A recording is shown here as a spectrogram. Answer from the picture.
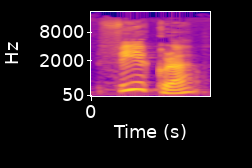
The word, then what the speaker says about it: fiacre: The word fiacre, or fiac, as it's pronounced in French, is the word for a hackney coach in France, and even in Hungary.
